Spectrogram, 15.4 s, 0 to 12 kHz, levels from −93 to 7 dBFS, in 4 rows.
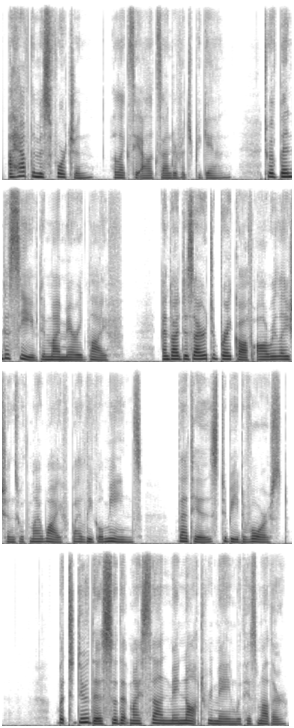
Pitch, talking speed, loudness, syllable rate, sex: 185 Hz, 185 wpm, -20 LUFS, 5.4 syllables/s, female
